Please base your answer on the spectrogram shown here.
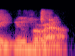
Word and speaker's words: Yubero: yes please than um is it officer Uber ra is that how you pronounce Uber ra call me like with a why um and they call you officer correct or is it something else officer officer yubero um you said that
